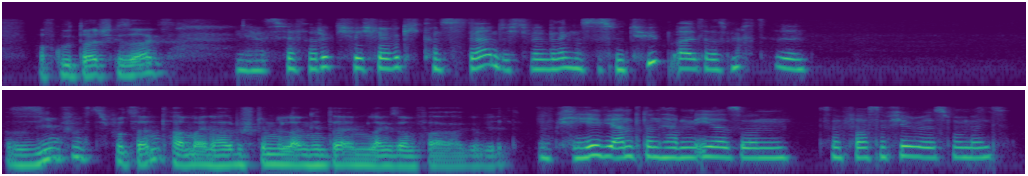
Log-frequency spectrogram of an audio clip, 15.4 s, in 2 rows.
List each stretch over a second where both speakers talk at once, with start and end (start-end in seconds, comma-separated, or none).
none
